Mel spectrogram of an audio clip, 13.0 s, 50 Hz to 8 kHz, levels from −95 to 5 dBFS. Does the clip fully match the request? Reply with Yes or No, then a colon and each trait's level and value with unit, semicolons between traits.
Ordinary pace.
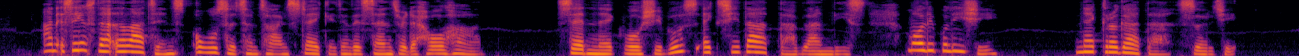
No: slow, 125 wpm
